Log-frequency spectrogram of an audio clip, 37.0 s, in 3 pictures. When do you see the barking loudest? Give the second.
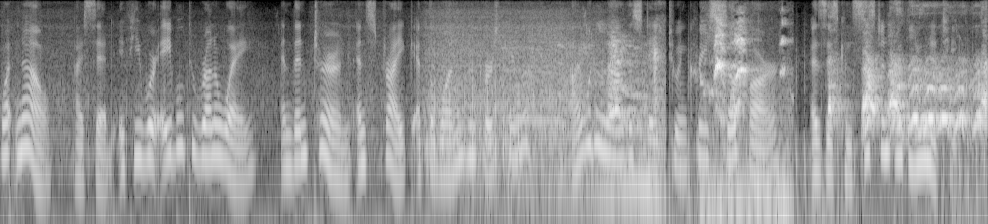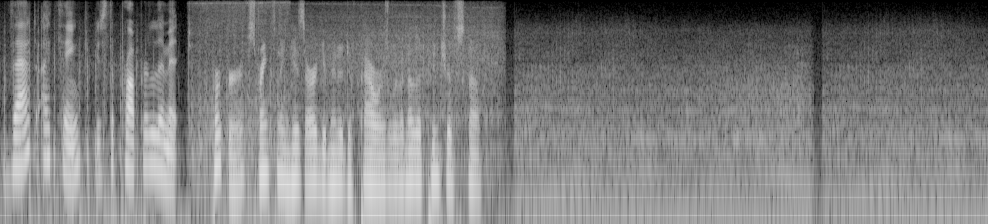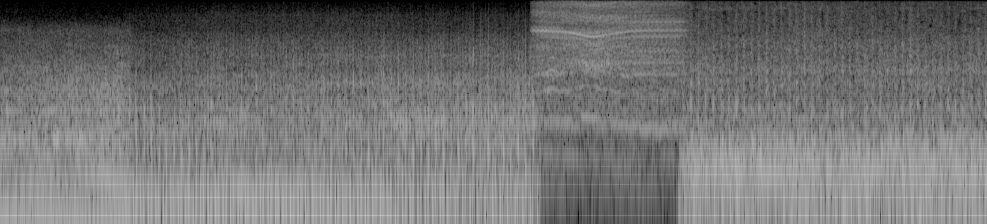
9 s.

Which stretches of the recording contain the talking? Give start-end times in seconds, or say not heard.
0.0-18.4.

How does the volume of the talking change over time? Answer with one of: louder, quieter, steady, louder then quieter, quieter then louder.
steady.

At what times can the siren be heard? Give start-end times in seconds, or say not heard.
not heard.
